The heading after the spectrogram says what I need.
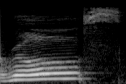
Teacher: Atenção que como a letra E não é pronunciada, você já parte do L, que a linguinha está lá no céu da boca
